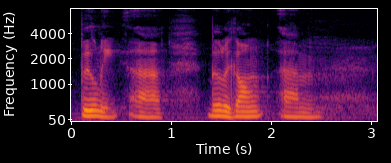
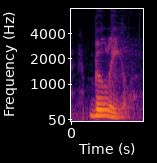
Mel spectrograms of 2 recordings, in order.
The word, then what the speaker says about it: Booligal: And he had gone down to One Tree Plain and the One Tree Hotel, which is halfway between Boolagong and Hay. Booligal, my mispronunciation.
